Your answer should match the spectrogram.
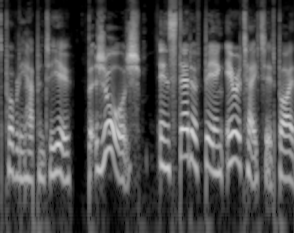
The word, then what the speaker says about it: Georges: called george de mestral i guess that's that's probably should be pronounced georges georges de mestral was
